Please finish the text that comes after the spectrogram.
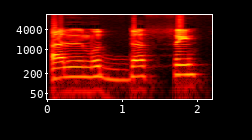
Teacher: हमज़ा ज़बर लाम अल, मीम पेश दाल मुद, दाल ज़बर सा दस, अल मुद्दस, सा ज़ेर सी, अल मुद्दस्सी। देखिए, दाल को भी सख्त करना है, सा को भी, क्योंकि दोनों के ऊपर शद है, और हल्की सी आवाज़ को रोककर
